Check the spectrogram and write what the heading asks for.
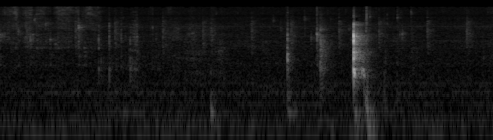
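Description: Faint scattered ticks of salt being poured through a funnel into a glass bottle, then a couple of small clicks and one sharp knock about three and a half seconds in.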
